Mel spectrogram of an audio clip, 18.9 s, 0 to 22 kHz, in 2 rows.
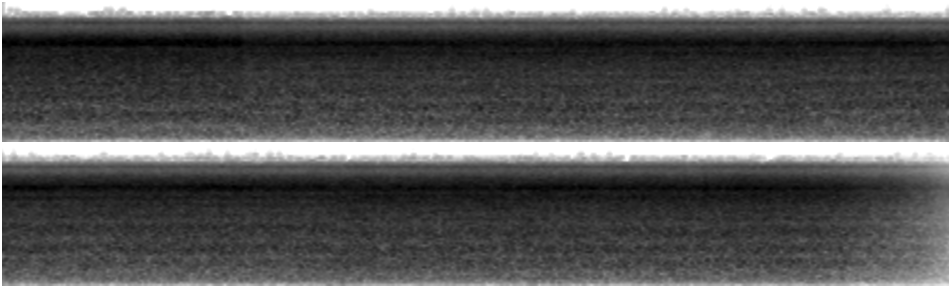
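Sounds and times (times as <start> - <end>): waterfall roaring: 0.0 - 18.9.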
